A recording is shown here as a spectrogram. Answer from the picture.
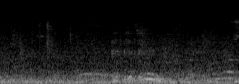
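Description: A congregation getting to their feet: rustling and shuffling of clothing and chairs, with faint low voices.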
